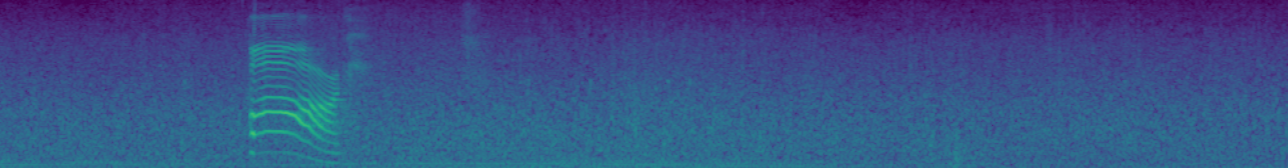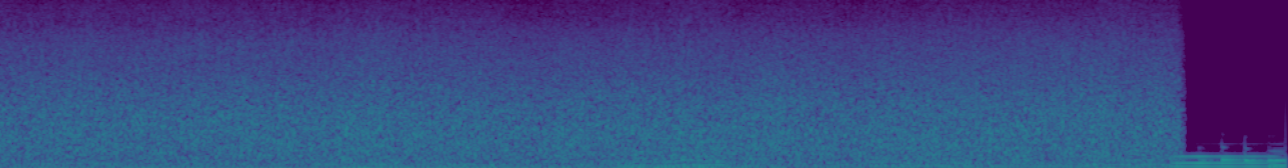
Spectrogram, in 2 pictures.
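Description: Water flows steadily in a stream.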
